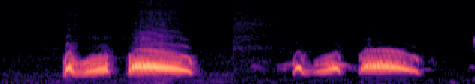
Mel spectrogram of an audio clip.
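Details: Two matching coo phrases from a spotted dove, played to make decoy birds call and to train them. Each phrase has a short upswept note, then a sustained mellow coo, with about two seconds between phrases. The background is silent.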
